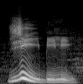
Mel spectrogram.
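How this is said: It is said with an Italian accent. "À l'italienne"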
